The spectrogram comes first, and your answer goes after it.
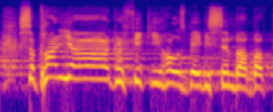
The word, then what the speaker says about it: Sophornya: It's Sophornya. The PH in my name is pronounced like a P and less of an F sound.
